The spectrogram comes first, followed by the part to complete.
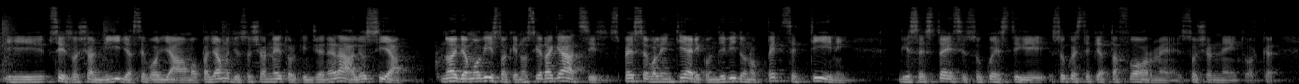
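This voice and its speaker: A man talks in a normal speaking voice at medium pitch and a moderate pace. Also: ordinary pitch variation. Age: 40s. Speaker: psychologist and podcast host. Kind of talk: talk to parents (recorded live session). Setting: school (recorded live session).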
